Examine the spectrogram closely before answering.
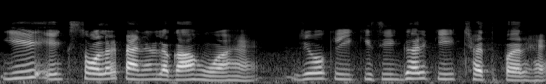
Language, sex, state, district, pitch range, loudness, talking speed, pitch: Hindi, female, Punjab, Pathankot, 215-255 Hz, -17 LUFS, 165 wpm, 235 Hz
